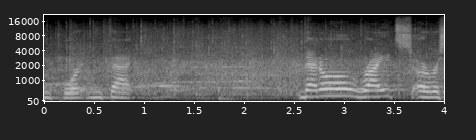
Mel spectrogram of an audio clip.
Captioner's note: audience applauding loudly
